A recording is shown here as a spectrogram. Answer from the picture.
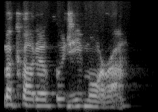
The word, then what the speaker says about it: Makoto Fujimura: Makoto Fujimura.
